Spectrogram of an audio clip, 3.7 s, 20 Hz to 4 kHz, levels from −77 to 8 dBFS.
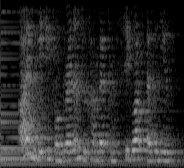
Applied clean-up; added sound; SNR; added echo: none; Acoustic guitar; 12 dB; reverberation time 0.9 s.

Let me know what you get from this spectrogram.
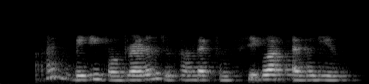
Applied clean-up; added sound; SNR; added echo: neural mask model DeepFilterNet 3.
